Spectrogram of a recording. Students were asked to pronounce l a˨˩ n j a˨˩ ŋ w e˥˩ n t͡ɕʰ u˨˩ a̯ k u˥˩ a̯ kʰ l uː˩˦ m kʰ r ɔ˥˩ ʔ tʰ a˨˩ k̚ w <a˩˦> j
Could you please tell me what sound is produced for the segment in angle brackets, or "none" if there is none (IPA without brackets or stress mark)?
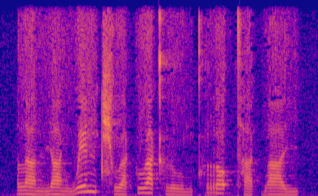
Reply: a˧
